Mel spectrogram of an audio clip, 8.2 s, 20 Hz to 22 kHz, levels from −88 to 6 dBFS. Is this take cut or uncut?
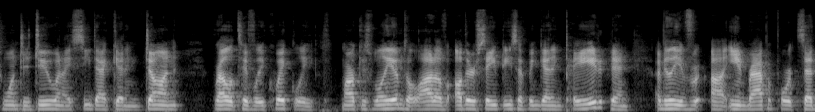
cut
